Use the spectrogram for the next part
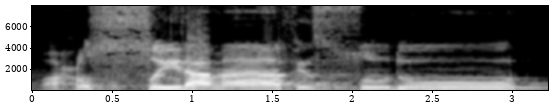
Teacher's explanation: صاد حروف مستعلیہ میں سے بھی ہے اور سیٹی کی آواز بھی آئے گی. وحصل ما فی الصدور مد عارض بنے گی.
